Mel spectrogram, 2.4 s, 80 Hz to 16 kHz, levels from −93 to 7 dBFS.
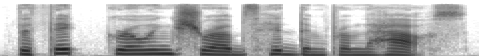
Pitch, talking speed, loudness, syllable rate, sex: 215 Hz, 225 wpm, -17 LUFS, 5.3 syllables/s, female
